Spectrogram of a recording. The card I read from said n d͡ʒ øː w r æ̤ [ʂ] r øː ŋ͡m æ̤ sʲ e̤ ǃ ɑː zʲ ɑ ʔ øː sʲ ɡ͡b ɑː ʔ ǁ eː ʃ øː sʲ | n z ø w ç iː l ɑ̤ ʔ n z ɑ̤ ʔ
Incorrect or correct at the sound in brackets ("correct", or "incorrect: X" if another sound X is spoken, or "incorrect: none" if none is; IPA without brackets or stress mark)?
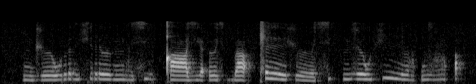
incorrect: ç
